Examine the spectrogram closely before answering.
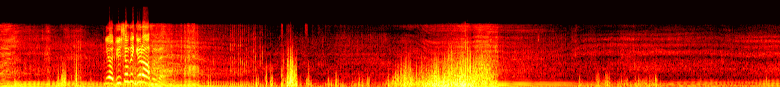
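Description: An all-terrain vehicle engine drones and revs nearby, outdoors.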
